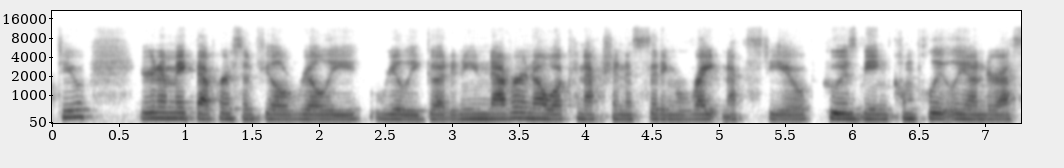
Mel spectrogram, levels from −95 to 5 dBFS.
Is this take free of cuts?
no; 1 cut; at 5.7 s

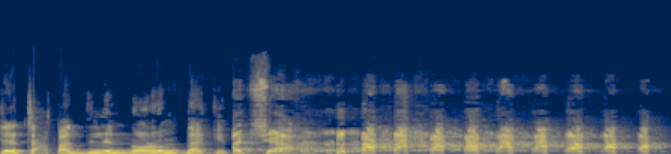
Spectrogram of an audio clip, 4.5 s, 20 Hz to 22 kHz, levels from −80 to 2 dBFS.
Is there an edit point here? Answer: yes; 1 cut; at 1.4 s

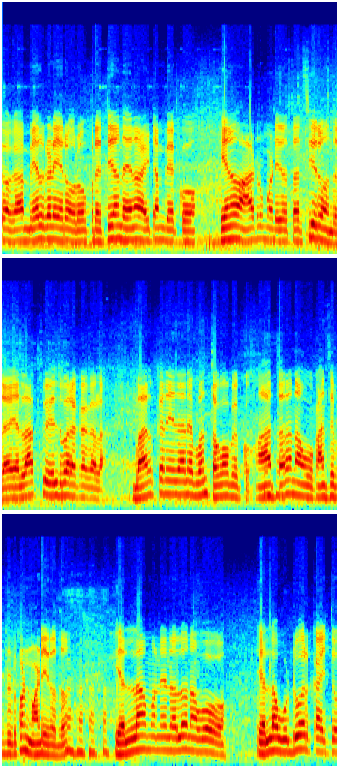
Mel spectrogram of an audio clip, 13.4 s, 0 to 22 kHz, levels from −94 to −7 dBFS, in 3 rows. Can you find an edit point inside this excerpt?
no; 0 cuts

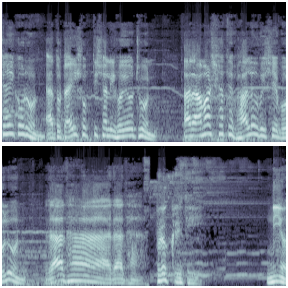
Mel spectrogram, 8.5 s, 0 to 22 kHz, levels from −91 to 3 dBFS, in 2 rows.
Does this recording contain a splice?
yes; 1 cut; at 6.4 s

